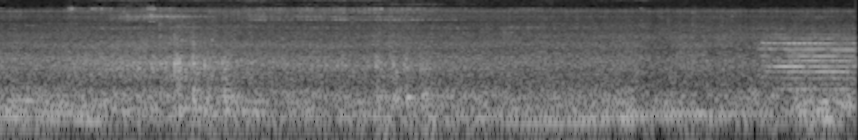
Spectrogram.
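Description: Low, steady rumble of an approaching passenger train. Near the end the locomotive starts sounding a warning chord of several steady notes at once for the crossing.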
